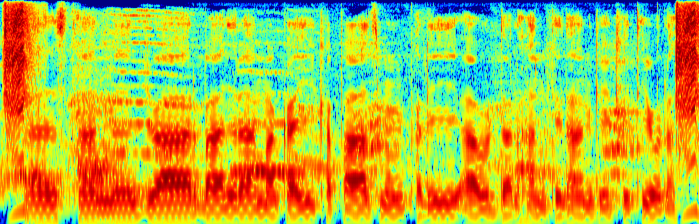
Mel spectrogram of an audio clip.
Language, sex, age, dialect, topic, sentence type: Bhojpuri, male, 25-30, Western, agriculture, statement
